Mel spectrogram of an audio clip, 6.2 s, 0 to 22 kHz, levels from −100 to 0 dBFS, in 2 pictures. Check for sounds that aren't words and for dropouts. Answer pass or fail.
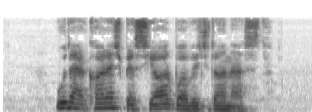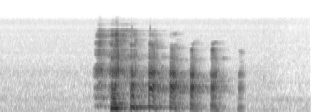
fail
